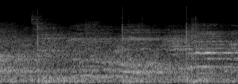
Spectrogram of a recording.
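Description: A basketball bouncing a few times at uneven intervals on a gym's wooden floor during play, with spectators' voices echoing in the hall.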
